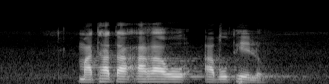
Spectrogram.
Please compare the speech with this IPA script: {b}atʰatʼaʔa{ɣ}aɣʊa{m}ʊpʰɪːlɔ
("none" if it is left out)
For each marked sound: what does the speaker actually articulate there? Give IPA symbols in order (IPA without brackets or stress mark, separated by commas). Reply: m, ɣ, b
